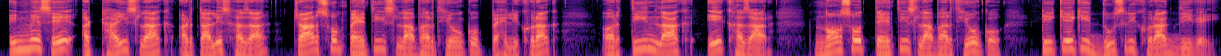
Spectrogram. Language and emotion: Hindi, neutral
